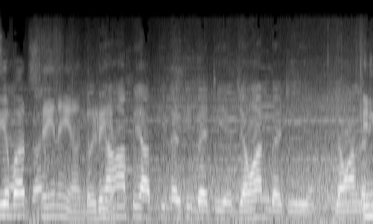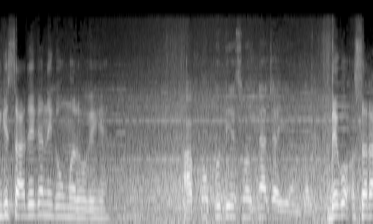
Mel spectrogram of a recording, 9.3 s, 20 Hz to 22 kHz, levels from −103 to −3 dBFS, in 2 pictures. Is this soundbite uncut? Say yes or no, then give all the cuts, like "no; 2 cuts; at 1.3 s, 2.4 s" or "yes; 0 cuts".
yes; 0 cuts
